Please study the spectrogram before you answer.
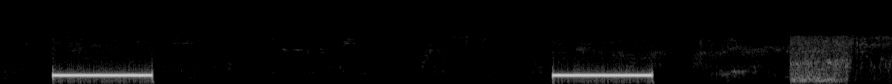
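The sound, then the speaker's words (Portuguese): A telephone ringback tone sounds while a call is placed, with two steady, even one-second tones separated by a long silence. A short burst of rustling noise follows near the end. “chamando.”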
